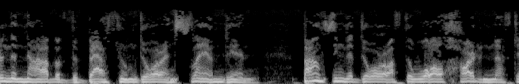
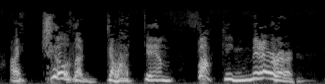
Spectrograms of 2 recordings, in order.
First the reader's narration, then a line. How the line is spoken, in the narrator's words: he shrieked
